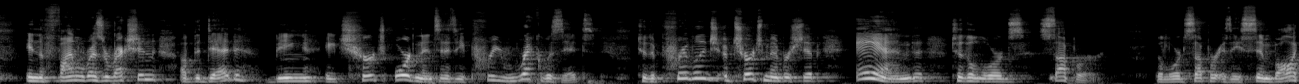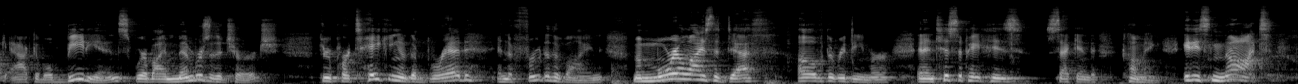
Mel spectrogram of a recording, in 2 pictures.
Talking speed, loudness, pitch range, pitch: 150 wpm, -24 LUFS, 140-210 Hz, 160 Hz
